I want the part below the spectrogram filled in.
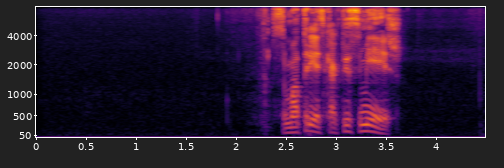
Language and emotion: Russian, angry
